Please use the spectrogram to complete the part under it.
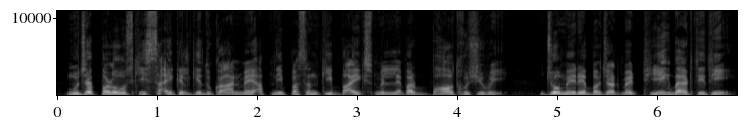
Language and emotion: Urdu, happy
